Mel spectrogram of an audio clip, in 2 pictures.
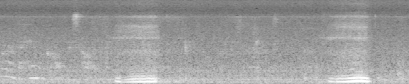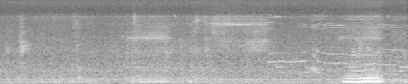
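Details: Sleeping dog: three short, low snorting snores a few seconds apart, with faint room noise and distant talk; snoring.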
